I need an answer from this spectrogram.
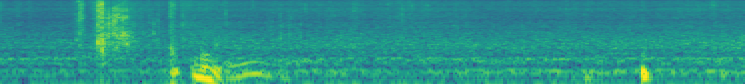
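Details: During an inspection of a new queen bee's hive, a colony drones in a low, even buzz, with a couple of brief bumps and a short scrape from handling the comb.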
